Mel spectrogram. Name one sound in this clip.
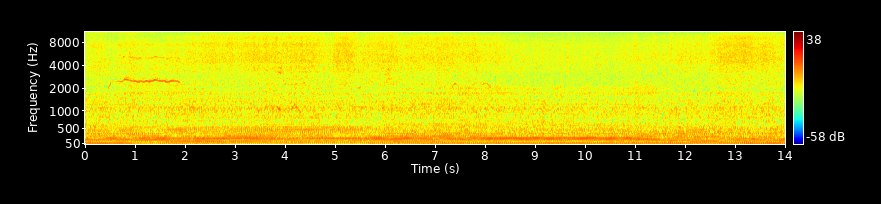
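Water splashes and rushes against a towed inflatable.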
